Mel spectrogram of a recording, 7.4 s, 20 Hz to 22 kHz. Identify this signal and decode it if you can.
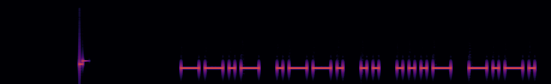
Morse code, heard as a keyed tone, about 15 wpm, 700 Hz. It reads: QPIVC
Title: Code Groups - 5 Letters - 15wpm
